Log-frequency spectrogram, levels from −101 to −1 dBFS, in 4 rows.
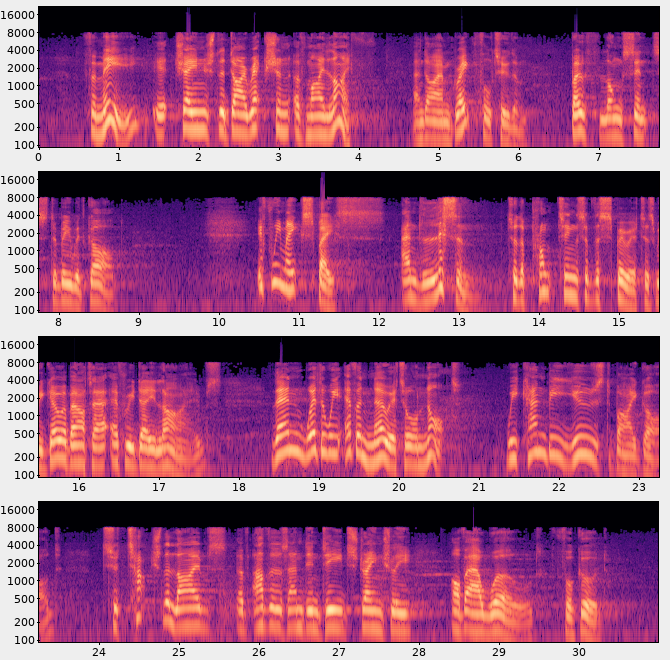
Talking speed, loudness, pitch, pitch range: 135 wpm, -18 LUFS, 160 Hz, 140-200 Hz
